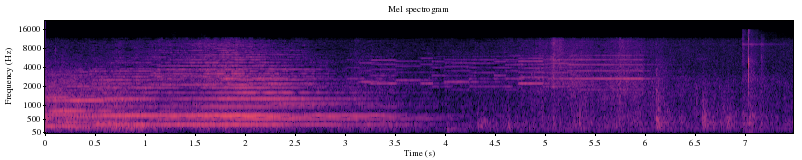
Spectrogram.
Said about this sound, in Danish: Ja, det vi hører nu, det er jo den klassiske gamle Nokia-ringetone.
